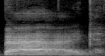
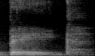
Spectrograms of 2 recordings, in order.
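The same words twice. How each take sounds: First: Bag is said with a standard vowel. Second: Bag is said with a Michigan vowel.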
